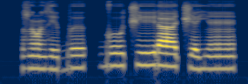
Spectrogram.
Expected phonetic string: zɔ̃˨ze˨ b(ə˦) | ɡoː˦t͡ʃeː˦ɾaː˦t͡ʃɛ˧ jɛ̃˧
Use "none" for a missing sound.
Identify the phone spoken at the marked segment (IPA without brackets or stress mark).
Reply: ə˦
